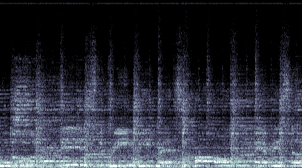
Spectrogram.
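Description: Live band playing, with a fiddle carrying a gliding melody over drums and guitar at a steady beat.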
